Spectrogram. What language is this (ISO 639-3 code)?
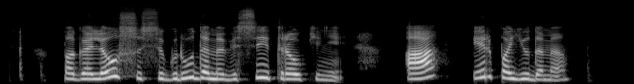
lit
